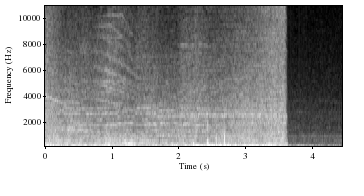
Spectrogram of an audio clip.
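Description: Film trailer soundtrack: music over dense action sound effects, with a deep low rumble that grows heavier about two seconds in. It cuts off abruptly near the end.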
